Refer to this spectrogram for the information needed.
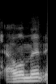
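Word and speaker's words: LMNT: Yeah, I think Liquid IV and Noon tablets, N-U-U-N, those are my two top. – I have these right here. These are, I think it's pronounced Element. It's L-M-N-T.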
